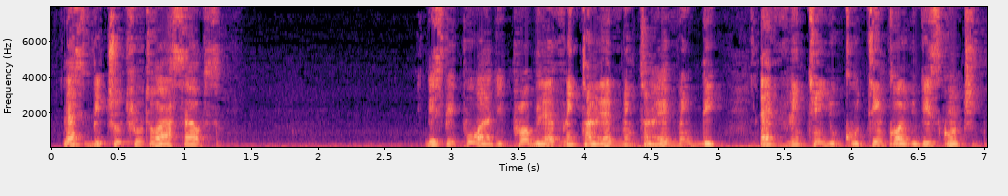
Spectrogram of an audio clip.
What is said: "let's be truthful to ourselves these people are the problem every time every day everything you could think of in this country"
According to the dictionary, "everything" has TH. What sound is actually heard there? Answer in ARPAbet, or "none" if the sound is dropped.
T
